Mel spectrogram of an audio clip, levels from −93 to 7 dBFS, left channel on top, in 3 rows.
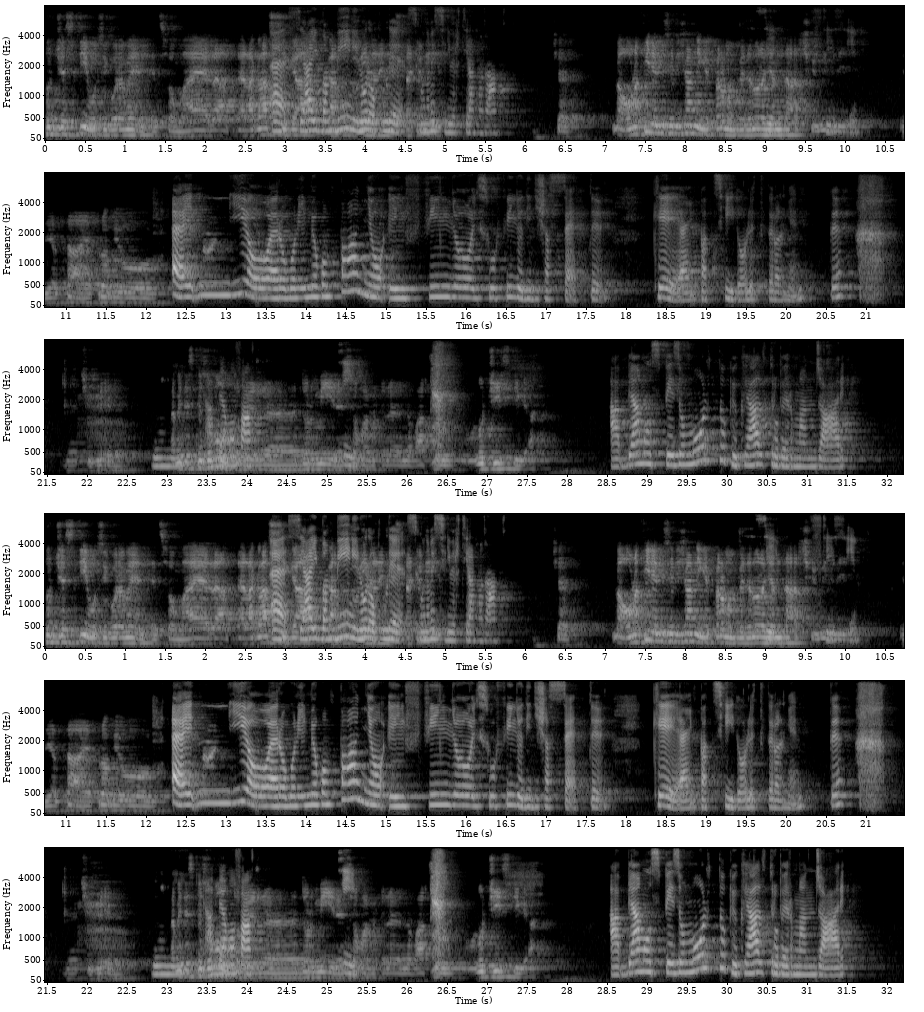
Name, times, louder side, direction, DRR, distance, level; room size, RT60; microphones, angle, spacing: voice 1, 0.0-5.0 6.4-6.6 7.1-10.0 10.7-12.1 21.7-22.5 23.0-27.6, right 1 dB, 25° right, 1 dB, 2.4 m, -37 dB
voice 2, 2.8-5.7 9.0-9.2 9.8-10.2 12.3-17.8 18.3-20.2 20.5-21.2 22.0-22.3 22.8-23.2 23.5-24.1 25.2-25.4 26.3-26.5 28.5-31.5, right 4 dB, 55° right, 13 dB, 0.8 m, -31 dB
25.0 x 19.0 x 2.9 m, 1.0 s
head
